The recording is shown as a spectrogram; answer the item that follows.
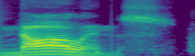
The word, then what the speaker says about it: New Orleans: the end of the tour actually the correct pronunciation is nollens yes no that is the correct pronunciation it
